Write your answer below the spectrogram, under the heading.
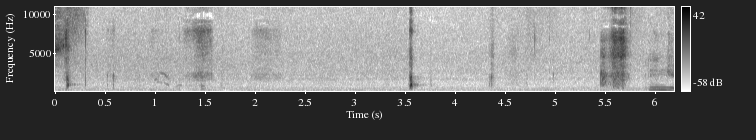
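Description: Quiet room with a few brief, sharp catches in an infant's breathing, single hiccups spaced a few seconds apart.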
